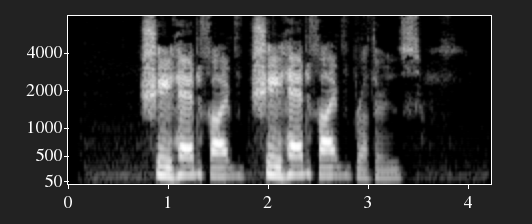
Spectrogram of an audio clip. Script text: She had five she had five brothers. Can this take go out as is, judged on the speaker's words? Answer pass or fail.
pass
